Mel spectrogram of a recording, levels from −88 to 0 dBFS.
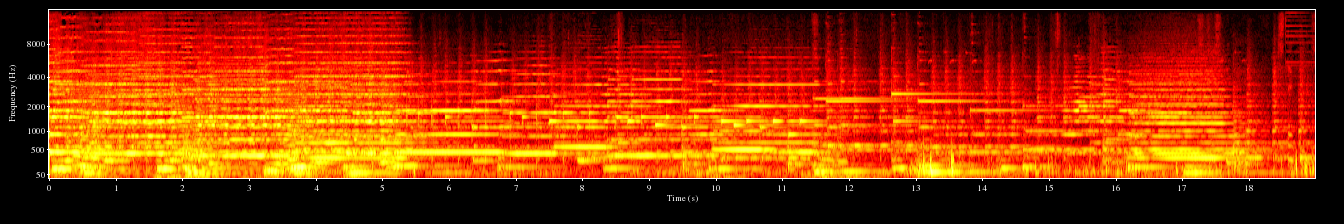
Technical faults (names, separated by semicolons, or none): wrong sample rate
